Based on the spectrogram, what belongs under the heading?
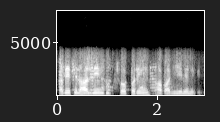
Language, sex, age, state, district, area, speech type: Urdu, male, 30-45, Uttar Pradesh, Muzaffarnagar, urban, conversation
